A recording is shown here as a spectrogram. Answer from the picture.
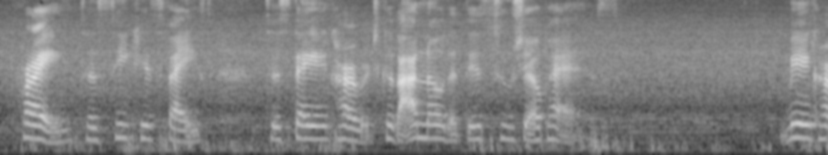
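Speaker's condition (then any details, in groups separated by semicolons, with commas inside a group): Cerebral palsy, spastic; now talking and breathing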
